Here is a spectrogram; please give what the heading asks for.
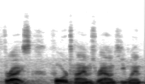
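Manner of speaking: ordinary delivery, nothing marked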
